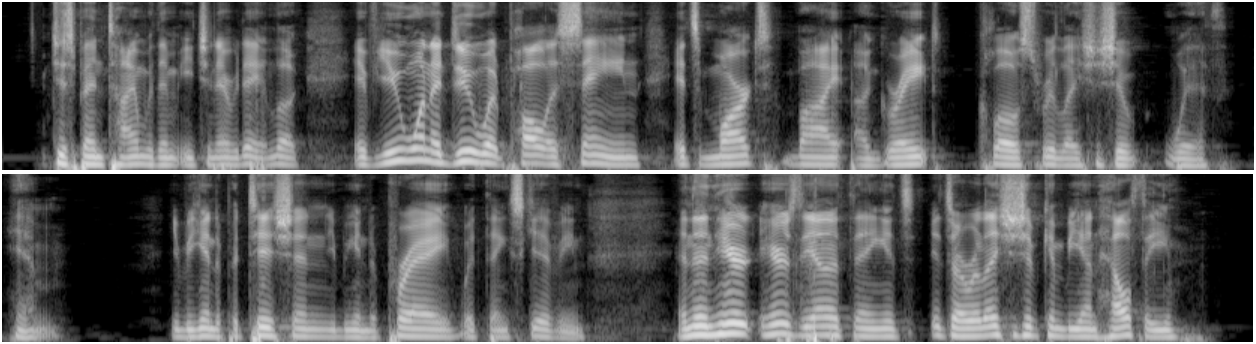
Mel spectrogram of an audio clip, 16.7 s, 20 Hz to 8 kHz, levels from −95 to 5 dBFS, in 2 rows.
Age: 40-59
